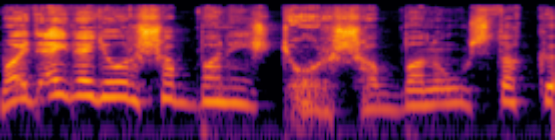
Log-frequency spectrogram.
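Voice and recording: Someone is reading aloud. They do so in a natural voice.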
